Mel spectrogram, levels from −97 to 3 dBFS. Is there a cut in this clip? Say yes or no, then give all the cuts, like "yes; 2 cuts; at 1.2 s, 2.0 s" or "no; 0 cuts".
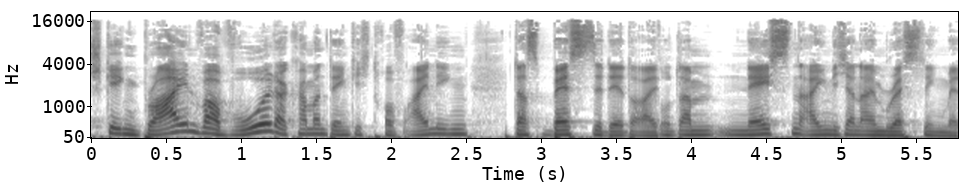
yes; 2 cuts; at 1.6 s, 3.8 s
